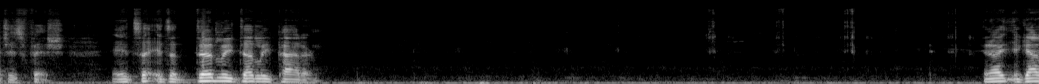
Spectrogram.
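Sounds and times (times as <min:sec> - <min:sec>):
speech: 0:00.0 - 0:03.3, 0:09.8 - 0:10.3
steady low hum: 0:00.0 - 0:10.3
scissors snipping fly-tying materials on a minnow streamer fly: 0:07.0 - 0:09.8.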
